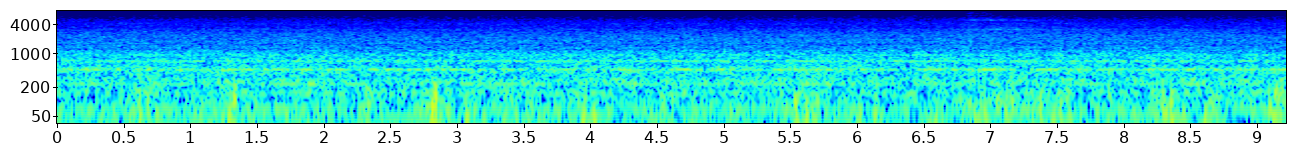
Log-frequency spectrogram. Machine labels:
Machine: fan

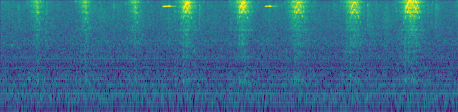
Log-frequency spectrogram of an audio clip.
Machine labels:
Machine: slide rail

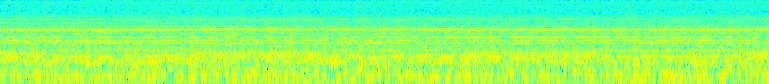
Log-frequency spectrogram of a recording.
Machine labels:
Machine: slide rail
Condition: normal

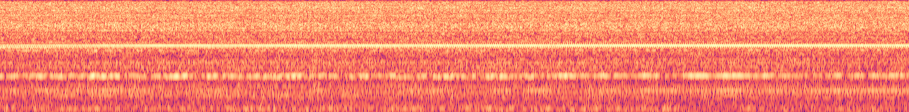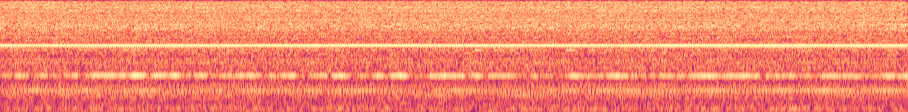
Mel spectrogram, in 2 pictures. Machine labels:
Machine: pump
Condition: normal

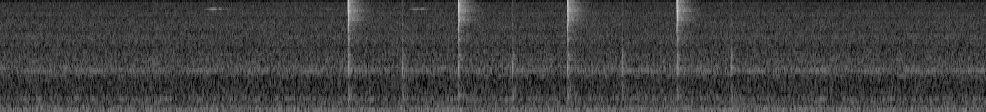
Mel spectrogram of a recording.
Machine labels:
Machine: valve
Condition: normal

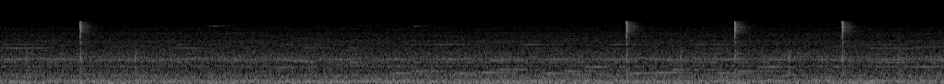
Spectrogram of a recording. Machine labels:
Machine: valve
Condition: normal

